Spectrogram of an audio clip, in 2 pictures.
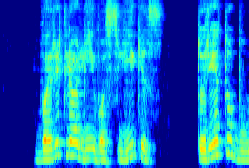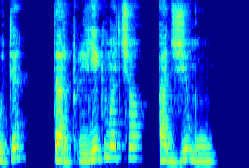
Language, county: Lithuanian, Šiauliai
